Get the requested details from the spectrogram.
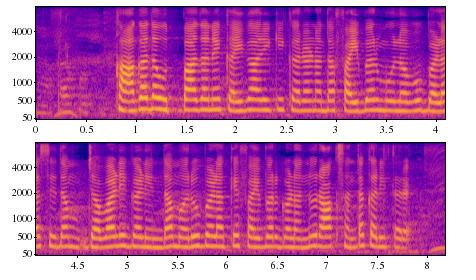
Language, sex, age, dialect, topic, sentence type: Kannada, female, 18-24, Mysore Kannada, agriculture, statement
